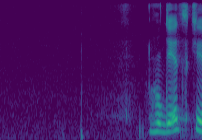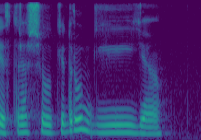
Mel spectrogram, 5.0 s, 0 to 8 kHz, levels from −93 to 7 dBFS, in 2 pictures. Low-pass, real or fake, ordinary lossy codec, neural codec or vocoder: 7.2 kHz; real; none; none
